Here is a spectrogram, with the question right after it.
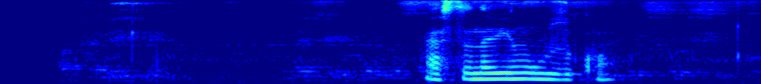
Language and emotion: Russian, neutral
